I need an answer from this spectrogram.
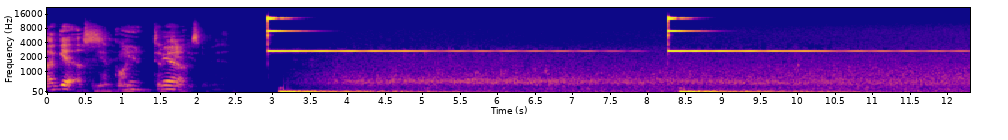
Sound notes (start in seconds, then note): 2.9 bell chiming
